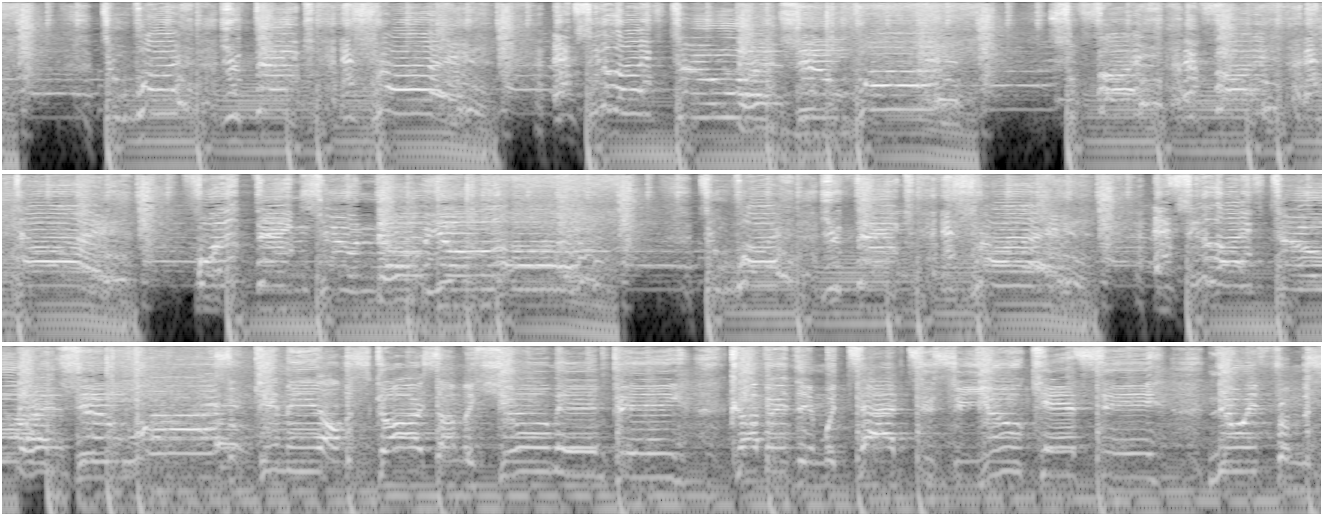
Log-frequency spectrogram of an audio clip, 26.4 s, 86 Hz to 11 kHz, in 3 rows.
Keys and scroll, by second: 0.2 Escape, 3.7 Return, 4.1 space, 8.6 f, 10.0 Return, 10.8 p, 12.2 Return, 17.0 r, 23.1 space, 23.4 e, 25.2 space, 25.7 p.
